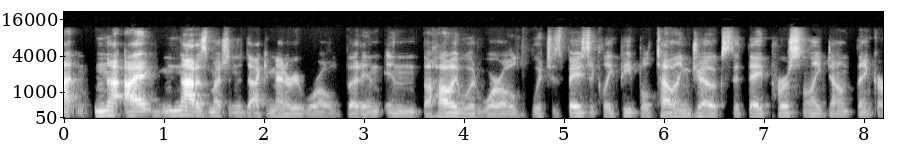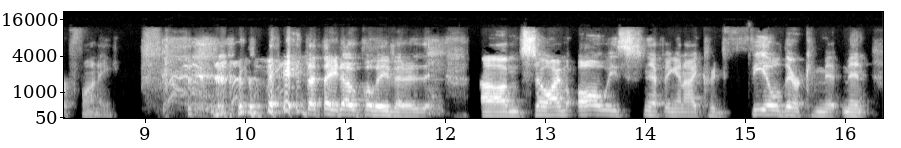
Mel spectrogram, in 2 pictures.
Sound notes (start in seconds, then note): 9.1 panelists laughing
